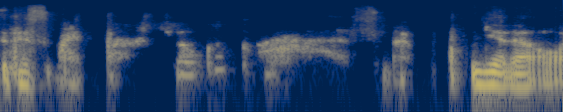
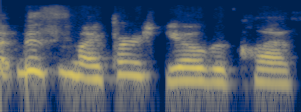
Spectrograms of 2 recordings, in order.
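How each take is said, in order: First: Hushed, whispery imitation of a nervous beginner; nervous newcomer. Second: Voiced aloud, higher-pitched mock protest; student clarifying. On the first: New student confessing to the yoga teacher, nervous whisper. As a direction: mimic a timid student confiding under the breath. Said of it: "they'd be really nervous". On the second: Student justifying the claim to teacher, lightly protesting. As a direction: imitate a student explaining what they really meant.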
